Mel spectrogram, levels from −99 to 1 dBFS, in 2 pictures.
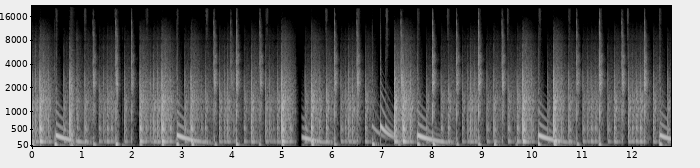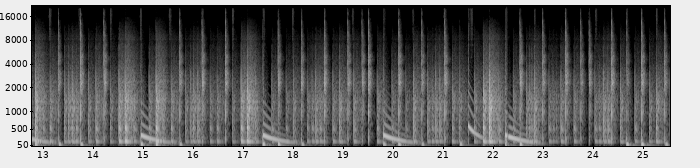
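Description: Right at the start of the music there's a burst of packet loss from 0.75 to 0.90 s. About 120 ms of audio never arrived in time, so the receiver stretched the last bit of sound for about 116 ms, fading it down as it went, then jumped ahead with that stretch of music simply gone. A second burst follows at 1.71 to 1.82 s, a bit shorter, with about 80 ms lost and 82 ms of held, decaying fill before playback resumes further along. The third burst, at 5.27 to 5.42 s, is different. Again about 120 ms is missing and 116 ms is papered over, but here the concealment fades all the way out and you get about 60 ms of actual silence before the music picks back up.

Much later, at 22.27 to 22.33 s, there's a short concealed packet loss. Only about 40 ms went missing, and the decoder covered it with about 30 ms of continued sound before blending back into the real signal. It comes across as a quick smear or wobble rather than a proper dropout.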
